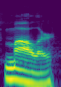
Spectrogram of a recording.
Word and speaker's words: Mullye: my grandfather petus merer which is how mui is pronounced in Flemish um was born in 1885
